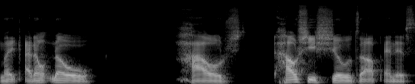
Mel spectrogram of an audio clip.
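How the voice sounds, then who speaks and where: On a very clean recording with a silent background, a man speaks with vocal fry at a very deep, low pitch. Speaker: podcast host. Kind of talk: casual chat. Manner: joking.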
